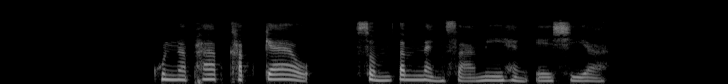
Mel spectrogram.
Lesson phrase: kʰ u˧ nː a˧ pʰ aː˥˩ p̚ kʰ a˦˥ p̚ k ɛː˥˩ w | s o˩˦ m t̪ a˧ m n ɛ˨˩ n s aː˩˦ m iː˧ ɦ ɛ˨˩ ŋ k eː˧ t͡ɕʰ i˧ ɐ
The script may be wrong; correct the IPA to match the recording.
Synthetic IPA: kʰ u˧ nː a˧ pʰ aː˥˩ p̚ kʰ a˦˥ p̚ k ɛː˥˩ w | s o˩˦ m t̪ a˧ m n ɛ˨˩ ŋ s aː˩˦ m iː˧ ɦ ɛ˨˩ ŋ ʔ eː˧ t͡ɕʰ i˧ ɐ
